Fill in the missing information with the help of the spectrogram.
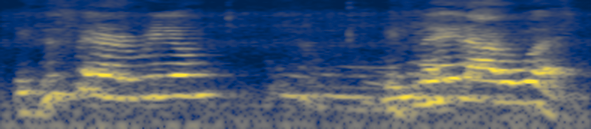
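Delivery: plain reading voice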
